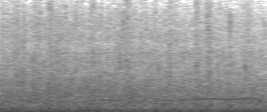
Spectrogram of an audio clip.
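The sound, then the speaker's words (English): Steady rushing water from two waterfalls, one larger than the other, beside a small wooden bridge, feeding a small stream through a tiny village on a calm night. It makes a continuous, even roar with no breaks. “I'm crossing a small wooden bridge here, and if I turn to my left, there's a waterfall, and on my right, there's an even bigger waterfall”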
